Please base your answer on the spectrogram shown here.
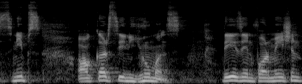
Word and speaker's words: SNP: snps single nucleotide polymorphism pronounced as snips occurs in humans this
